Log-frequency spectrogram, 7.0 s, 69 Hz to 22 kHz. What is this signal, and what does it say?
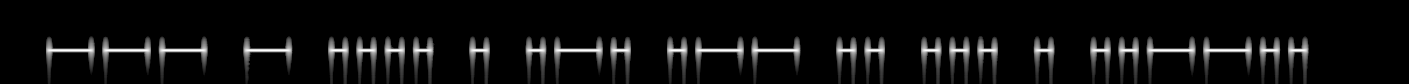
Morse code, heard as a keyed tone, about 17 wpm, 700 Hz. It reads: OTHERWISE?
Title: Sentences from Top 1200 Words 17wpm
